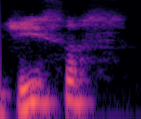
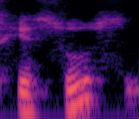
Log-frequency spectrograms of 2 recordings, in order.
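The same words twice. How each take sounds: First: "Jesus" said the English way, JEE-zus, stress on the first syllable. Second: Said in the usual way. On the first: Shown as a demonstration. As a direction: give "Jesus" its English sounds and stress, not Spanish. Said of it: "en inglés no es Jesús". ("Jesus" pronunciado en inglés, acento en la primera sílaba) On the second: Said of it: "ya cambió inclusive la entonación".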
